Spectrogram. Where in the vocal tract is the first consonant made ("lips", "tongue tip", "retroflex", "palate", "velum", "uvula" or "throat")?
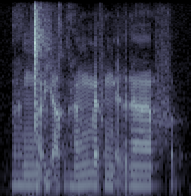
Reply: throat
